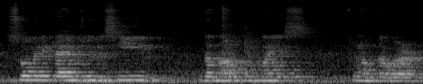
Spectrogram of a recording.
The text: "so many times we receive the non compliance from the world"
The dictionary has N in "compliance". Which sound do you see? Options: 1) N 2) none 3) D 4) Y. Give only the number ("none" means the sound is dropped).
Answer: 2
